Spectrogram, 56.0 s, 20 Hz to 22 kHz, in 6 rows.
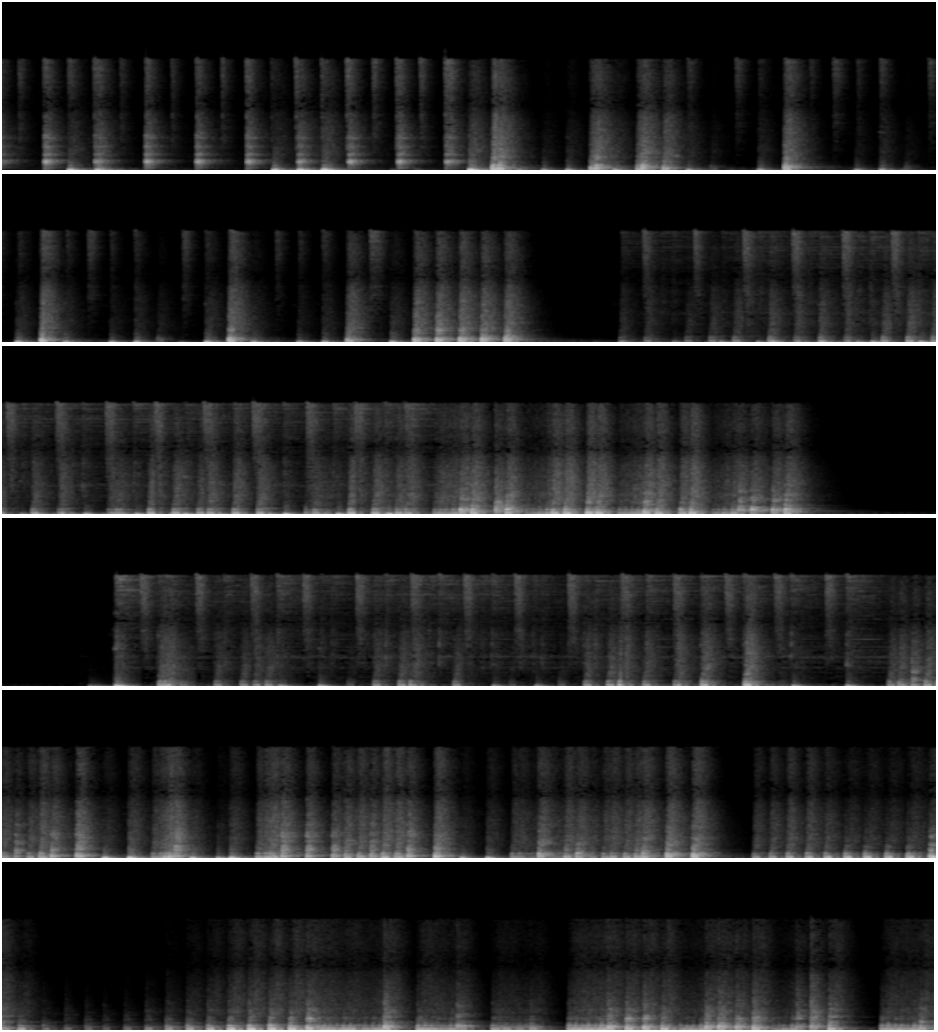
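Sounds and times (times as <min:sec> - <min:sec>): snare drum strokes and rolls: 0:00.0 - 0:14.8, 0:15.5 - 0:26.8, 0:29.0 - 0:47.1, 0:48.2 - 0:56.0.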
